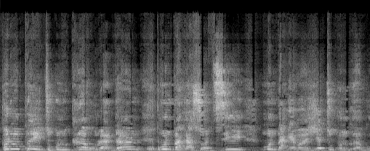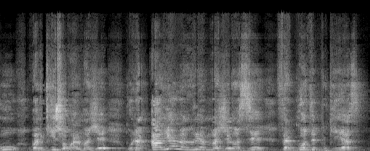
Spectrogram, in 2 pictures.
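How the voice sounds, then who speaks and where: A Haitian man hosting his own show, delivering a loud, repetitive rant with frequent shouting and laughter. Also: extremely high pitch, expressive, normal speed, few pauses, recorded from a distance, a little hiss or hum. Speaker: show host. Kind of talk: ranting monologue.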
